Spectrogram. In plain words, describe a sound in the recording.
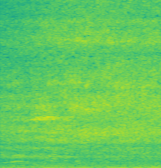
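A motorbike engine passes close by.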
